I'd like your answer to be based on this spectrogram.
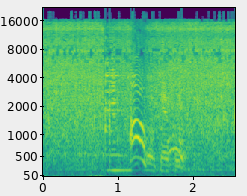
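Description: A clear mountain stream runs over rocks on a forested hiking trail up Mt. Manabu in Batangas, a steady close rush of flowing water beneath a few brief exclamations from people nearby.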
